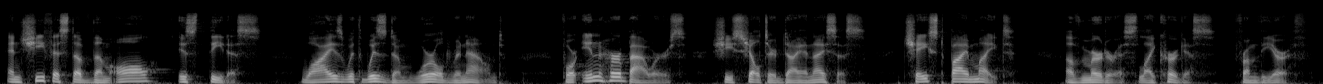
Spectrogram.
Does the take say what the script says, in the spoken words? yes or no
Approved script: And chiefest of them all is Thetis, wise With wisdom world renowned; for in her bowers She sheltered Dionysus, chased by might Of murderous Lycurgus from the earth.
yes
